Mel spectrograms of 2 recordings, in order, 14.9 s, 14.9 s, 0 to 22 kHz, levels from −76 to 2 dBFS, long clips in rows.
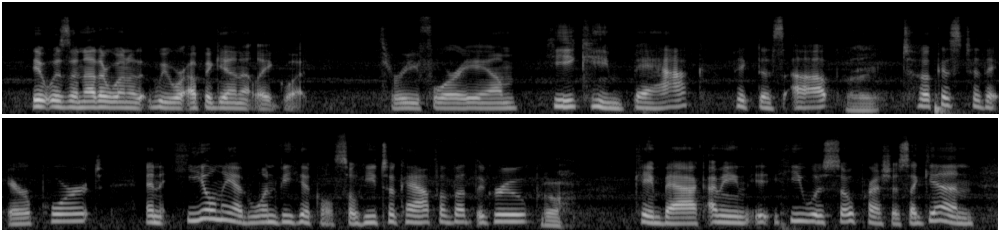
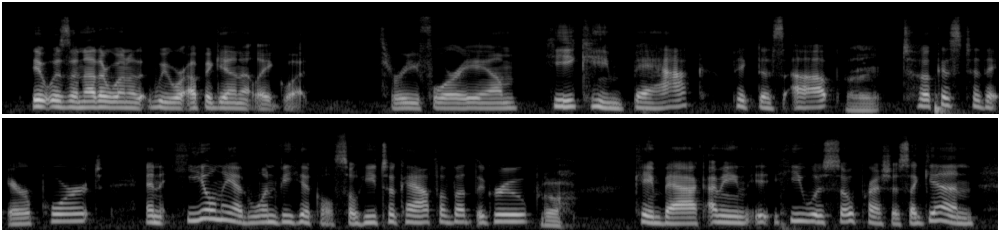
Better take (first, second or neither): second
